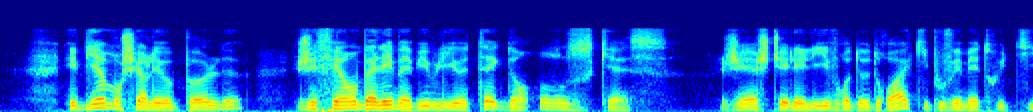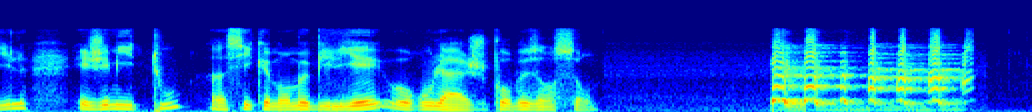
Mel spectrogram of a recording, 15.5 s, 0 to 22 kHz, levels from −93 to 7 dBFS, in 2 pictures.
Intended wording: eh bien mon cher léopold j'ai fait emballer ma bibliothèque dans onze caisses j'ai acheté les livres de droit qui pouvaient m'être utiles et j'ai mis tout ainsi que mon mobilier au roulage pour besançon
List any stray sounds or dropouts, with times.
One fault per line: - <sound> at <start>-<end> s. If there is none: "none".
- laugh at 13.5-15.1 s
